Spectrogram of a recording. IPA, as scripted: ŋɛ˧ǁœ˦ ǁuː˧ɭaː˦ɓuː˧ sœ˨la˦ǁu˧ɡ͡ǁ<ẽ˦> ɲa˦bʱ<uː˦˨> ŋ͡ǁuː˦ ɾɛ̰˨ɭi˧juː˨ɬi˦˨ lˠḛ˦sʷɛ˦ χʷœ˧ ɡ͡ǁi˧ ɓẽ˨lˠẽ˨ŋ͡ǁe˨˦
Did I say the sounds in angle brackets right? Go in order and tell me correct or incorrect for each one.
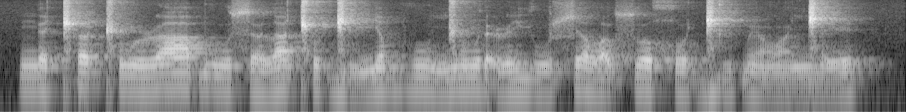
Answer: incorrect: ẽ˨, correct

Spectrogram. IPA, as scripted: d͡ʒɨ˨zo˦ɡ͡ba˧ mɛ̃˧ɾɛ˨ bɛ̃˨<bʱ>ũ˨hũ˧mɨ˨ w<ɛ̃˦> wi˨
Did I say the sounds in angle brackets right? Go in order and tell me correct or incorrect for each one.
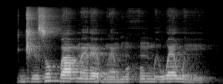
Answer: incorrect: b, incorrect: ɛ˦

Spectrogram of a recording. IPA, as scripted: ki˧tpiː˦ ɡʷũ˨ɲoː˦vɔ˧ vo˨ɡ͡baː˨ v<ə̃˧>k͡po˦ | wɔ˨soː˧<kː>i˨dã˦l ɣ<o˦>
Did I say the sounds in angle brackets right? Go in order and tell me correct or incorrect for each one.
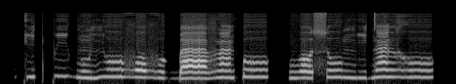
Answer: incorrect: ã˧, incorrect: ŋ, correct

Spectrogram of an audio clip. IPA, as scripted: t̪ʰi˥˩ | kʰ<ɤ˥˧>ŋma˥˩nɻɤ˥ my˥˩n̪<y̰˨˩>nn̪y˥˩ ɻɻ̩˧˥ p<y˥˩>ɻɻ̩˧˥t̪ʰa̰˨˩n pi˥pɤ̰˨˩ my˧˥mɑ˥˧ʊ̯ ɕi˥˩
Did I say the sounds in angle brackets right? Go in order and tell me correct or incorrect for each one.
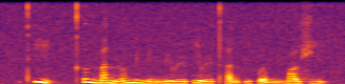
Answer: correct, correct, incorrect: i˥˩

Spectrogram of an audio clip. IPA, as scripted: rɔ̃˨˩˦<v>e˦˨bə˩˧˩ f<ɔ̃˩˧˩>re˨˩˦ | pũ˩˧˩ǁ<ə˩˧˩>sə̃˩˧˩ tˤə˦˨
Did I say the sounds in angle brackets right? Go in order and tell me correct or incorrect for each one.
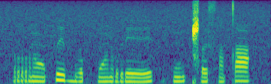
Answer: incorrect: f, correct, correct

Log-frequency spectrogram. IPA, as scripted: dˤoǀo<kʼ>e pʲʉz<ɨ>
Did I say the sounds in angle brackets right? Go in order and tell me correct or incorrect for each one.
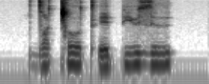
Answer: incorrect: tʼ, correct

